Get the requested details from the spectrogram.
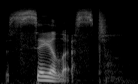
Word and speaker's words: sciolist: And it's actually spelled S-C-I-O-L-I-S-T, but it's pronounced sailist.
